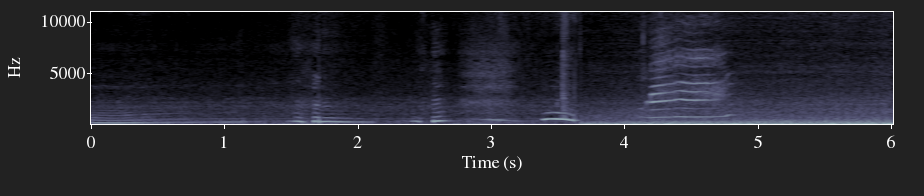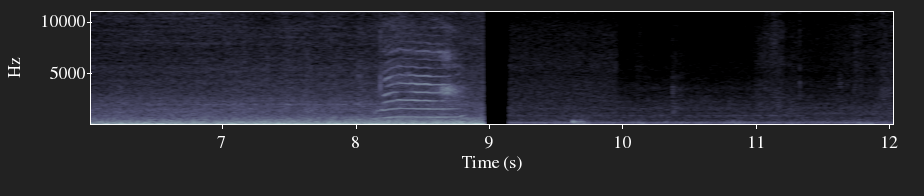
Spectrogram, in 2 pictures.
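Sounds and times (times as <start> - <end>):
loud low hum: 3.7 - 9.0
cat meowing: 4.1 - 4.8, 8.1 - 8.9.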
